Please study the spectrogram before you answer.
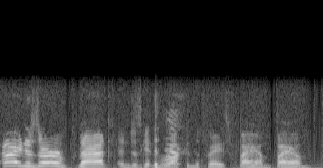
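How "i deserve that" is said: shrill, howling, high, full-throated yell. Voicing a character who is being punched in the face: yelling in character. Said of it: "I'm just gonna start yelling".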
